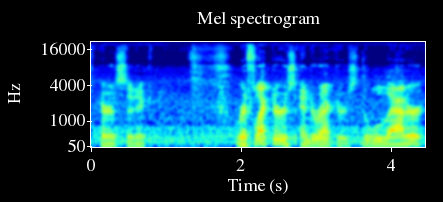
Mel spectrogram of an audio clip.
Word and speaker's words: parasitic: I found that I always called it parastic, but I guess it's parasitic.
